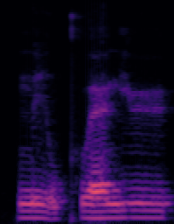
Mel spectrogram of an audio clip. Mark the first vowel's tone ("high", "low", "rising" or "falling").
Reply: low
